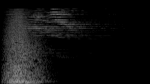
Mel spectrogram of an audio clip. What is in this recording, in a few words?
place Furniture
